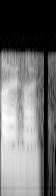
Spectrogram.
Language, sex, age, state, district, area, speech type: Assamese, female, 60+, Assam, Dibrugarh, rural, conversation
